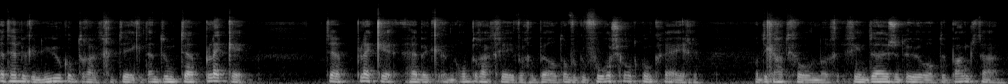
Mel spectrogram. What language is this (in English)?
Dutch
